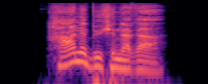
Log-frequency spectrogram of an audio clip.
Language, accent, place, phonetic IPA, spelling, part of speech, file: German, Germany, Berlin, [ˈhaːnəˌbyːçənəʁɐ], hanebüchenerer, adjective, De-hanebüchenerer.ogg
- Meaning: inflection of hanebüchen: 1. strong/mixed nominative masculine singular comparative degree 2. strong genitive/dative feminine singular comparative degree 3. strong genitive plural comparative degree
